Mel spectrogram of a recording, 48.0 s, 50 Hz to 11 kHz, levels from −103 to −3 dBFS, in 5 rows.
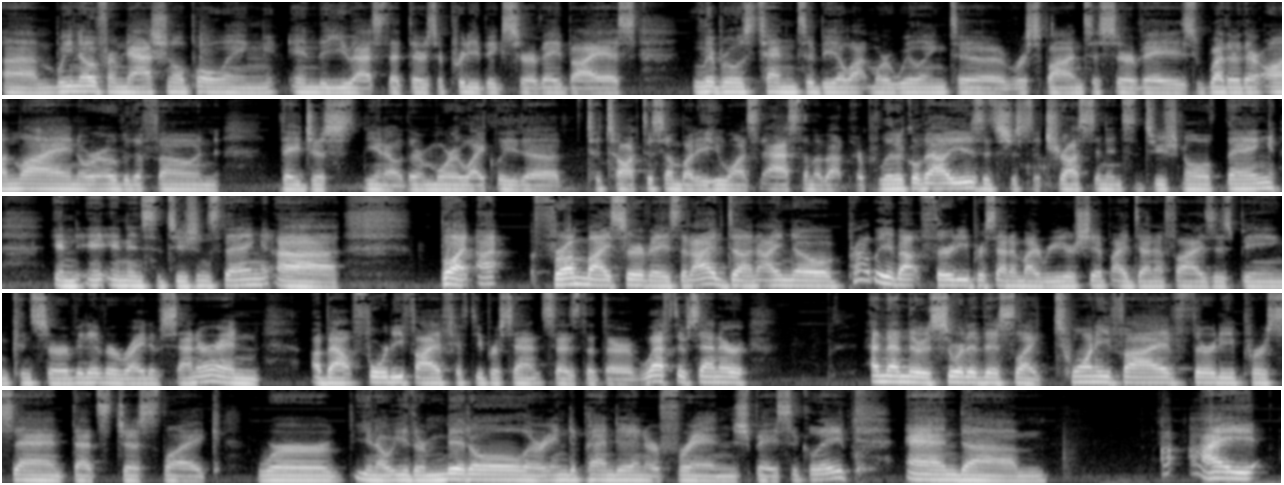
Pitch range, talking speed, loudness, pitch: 120-140 Hz, 160 wpm, -24 LUFS, 125 Hz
